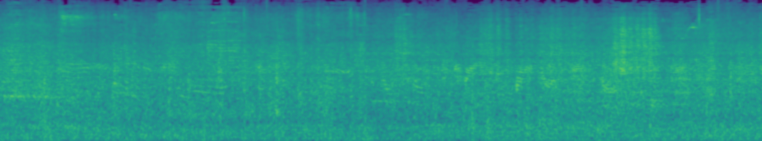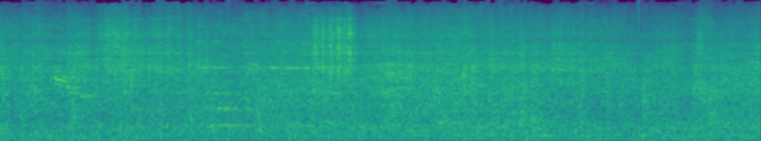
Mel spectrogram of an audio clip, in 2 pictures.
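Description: Train wheels squeal faintly on the rails.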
